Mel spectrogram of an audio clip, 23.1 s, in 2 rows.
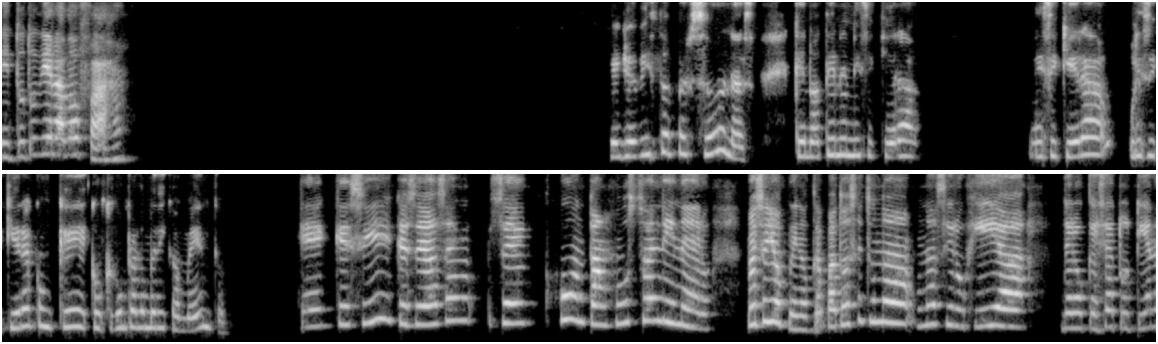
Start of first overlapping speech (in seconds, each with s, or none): none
